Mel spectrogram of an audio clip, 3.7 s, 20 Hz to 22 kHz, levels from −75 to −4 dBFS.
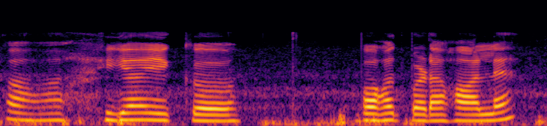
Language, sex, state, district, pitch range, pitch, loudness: Hindi, female, Bihar, Kaimur, 190-215 Hz, 205 Hz, -16 LUFS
